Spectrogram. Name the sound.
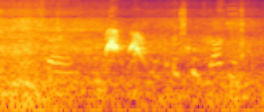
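dog barking and whimpering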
